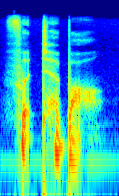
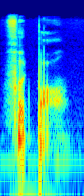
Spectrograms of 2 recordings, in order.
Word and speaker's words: football: We don't usually say foot to ball. We say football.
